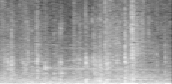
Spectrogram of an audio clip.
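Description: Faint, rapid, uneven light clicking.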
